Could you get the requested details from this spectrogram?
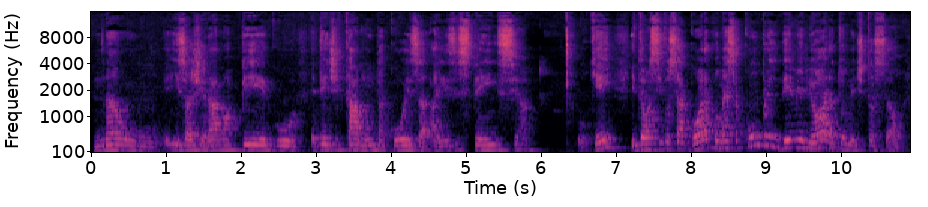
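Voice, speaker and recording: A man's voice: mid-range voice, normal speed, mellow. A man who teaches meditation in an informal, conversational way and sometimes chants single syllables. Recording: roomy, mic at a distance.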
